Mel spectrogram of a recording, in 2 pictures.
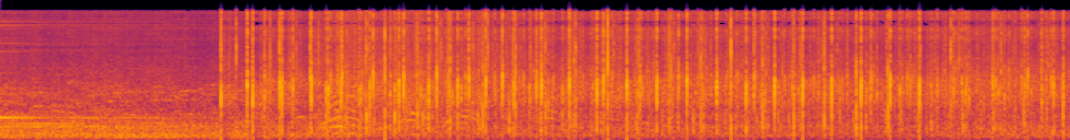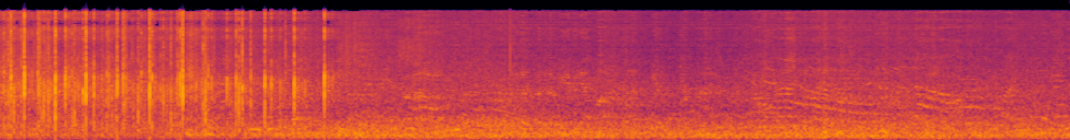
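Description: A grand piano plays in a large, echoing hall.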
